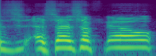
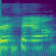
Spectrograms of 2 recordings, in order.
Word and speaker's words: Aziraphale: objectified David Tennant, But the whole thing is now you got me wanting to get a Zezafel. I think that's how you say his name. Aziraphale.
